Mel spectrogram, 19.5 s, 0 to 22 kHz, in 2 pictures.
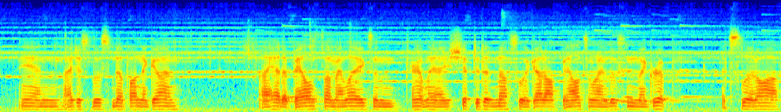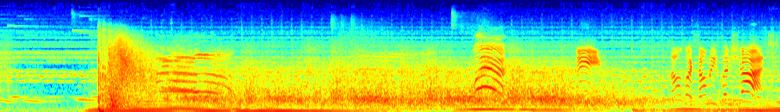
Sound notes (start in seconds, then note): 10.9 gunshot; 11.5 scream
